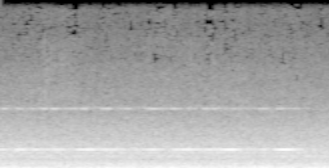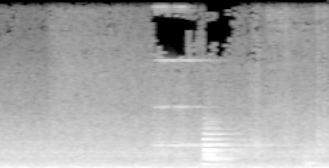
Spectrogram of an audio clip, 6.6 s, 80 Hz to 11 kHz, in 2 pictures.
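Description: Hankyu 3300 series electric train running, a steady rumble of wheels and running gear, with a thin whine that stops about three seconds in. A short pitched tone sounds about five seconds in.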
